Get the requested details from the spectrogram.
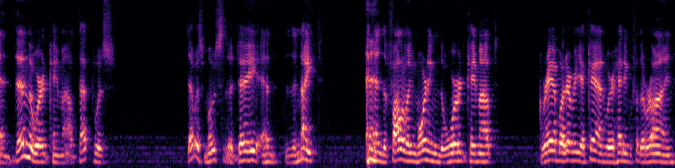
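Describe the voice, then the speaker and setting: A man talks at a very slow pace with long, frequent pauses and ordinary pitch variation. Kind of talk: personal storytelling interview. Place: home room. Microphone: webcam.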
